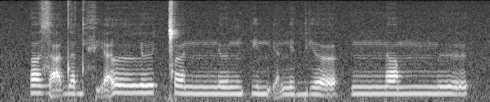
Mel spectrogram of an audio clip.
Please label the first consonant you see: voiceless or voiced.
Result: voiced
